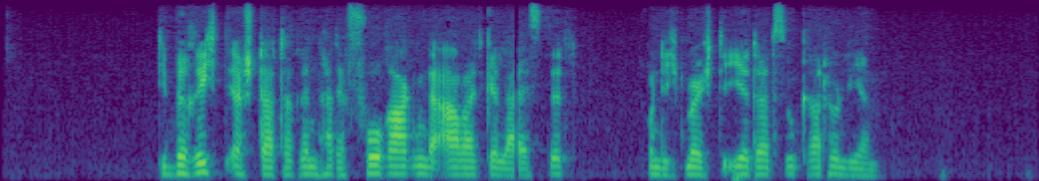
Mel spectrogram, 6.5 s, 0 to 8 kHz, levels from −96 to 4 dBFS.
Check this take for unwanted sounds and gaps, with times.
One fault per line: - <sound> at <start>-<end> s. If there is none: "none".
- dropout at 3.2-3.2 s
